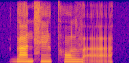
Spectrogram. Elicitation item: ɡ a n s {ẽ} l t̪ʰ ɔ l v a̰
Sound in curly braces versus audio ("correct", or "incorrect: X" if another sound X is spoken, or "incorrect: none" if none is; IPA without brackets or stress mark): correct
